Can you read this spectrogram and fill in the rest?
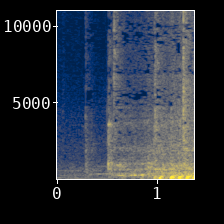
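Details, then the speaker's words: Motorcycle fitted with a homemade relay anti-theft alarm, started with the electric starter after the cut-off switch is turned off: brief starter whirr, engine catches at once and settles to a steady, even idle; starts normally. "Nah, kalau ini dimatikan bagian saklarnya, baru motor normal kembali. Dan kalau kita starter seperti ini."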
